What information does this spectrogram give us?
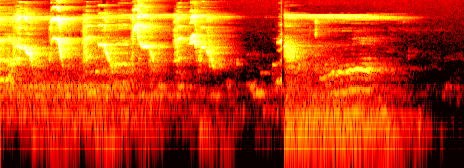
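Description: Common myna giving a quick run of harsh, chattering and whistled notes, high and varied, followed after a short pause by a longer slurred whistle over a low hum.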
